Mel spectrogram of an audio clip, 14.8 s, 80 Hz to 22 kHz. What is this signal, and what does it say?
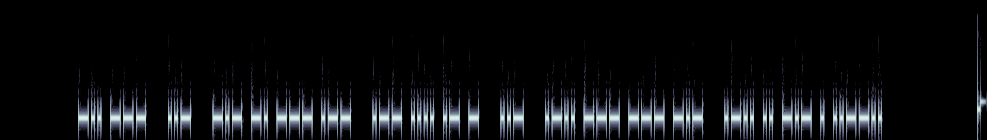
Morse code, heard as a keyed tone, about 25 wpm, 700 Hz. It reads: DO U KNOW WHAT U LOOK LIKE?
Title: Sentences from Top 100 Words and Abbreviations 25wpm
